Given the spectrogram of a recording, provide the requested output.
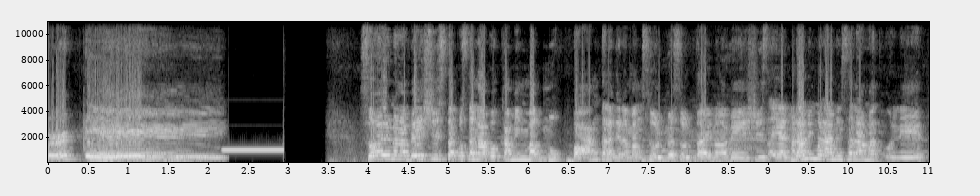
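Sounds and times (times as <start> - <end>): high-pitched test-tone beep: 2.2 - 3.0.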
